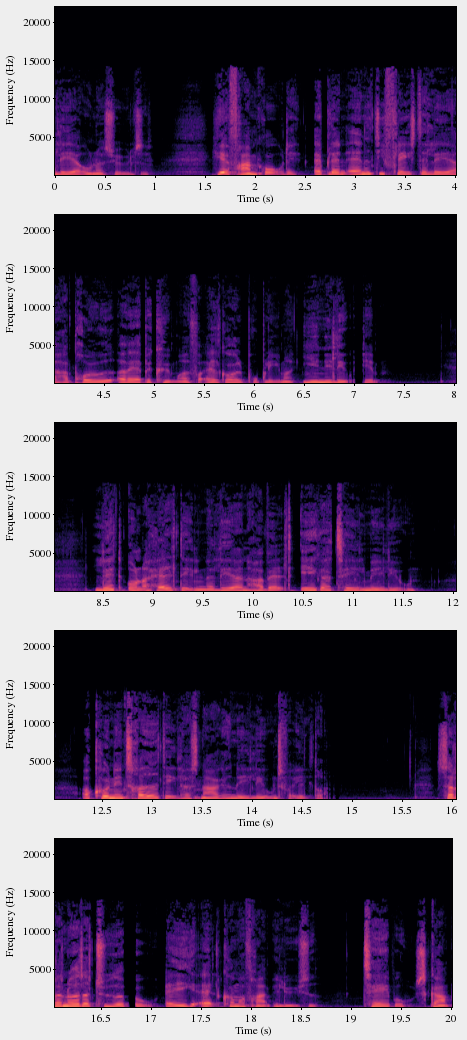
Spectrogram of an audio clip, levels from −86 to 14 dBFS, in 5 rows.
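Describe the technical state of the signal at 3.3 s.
At 3.3 s the speech is intact, with no audible fault; the low-delay AAC compression it likely passed through leaves only light damage here.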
